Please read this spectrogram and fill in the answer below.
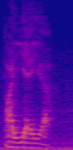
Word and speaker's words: paella: But it's actually, the double L is a y sound, so it's paella.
